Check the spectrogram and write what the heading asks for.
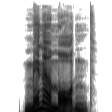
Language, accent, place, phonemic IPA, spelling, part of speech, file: German, Germany, Berlin, /ˈmɛnɐˌmɔʁdn̩t/, männermordend, adjective, De-männermordend.ogg
- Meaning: man-killer, seductress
